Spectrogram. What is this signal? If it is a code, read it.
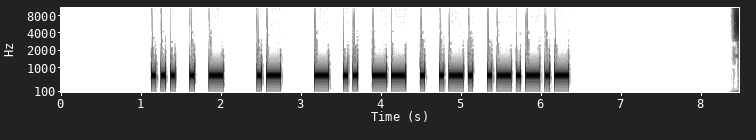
Morse code, heard as a keyed tone, about 21 wpm, 700 Hz. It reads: SET A TIMER.
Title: Easy Sentences with Hints - 20wpm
